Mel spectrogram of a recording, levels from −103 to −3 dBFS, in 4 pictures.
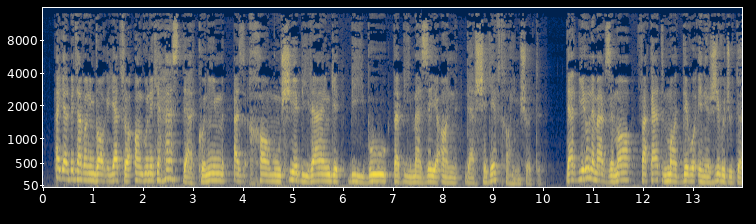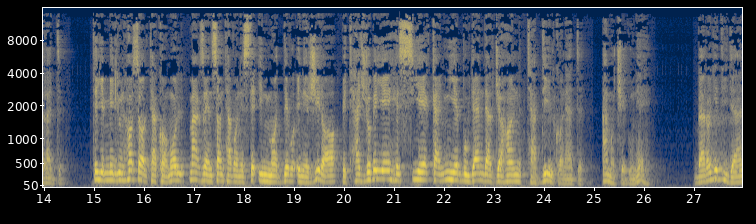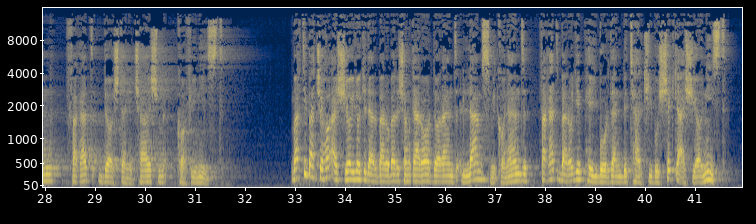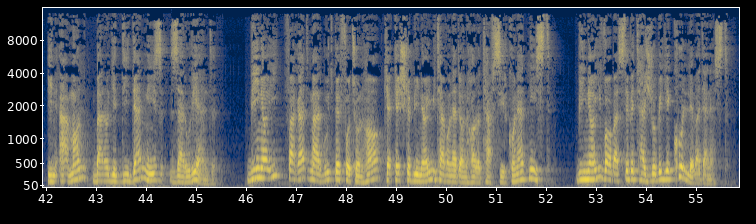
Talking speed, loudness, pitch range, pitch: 120 wpm, -19 LUFS, 120-155 Hz, 135 Hz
